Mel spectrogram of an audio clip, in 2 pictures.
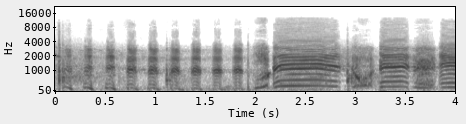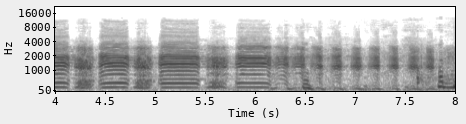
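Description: A man laughing loudly and theatrically: a run of quick cackling, then one long held "haaa" and five loud drawn-out "ha"s about half a second apart, then quick cackling again.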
